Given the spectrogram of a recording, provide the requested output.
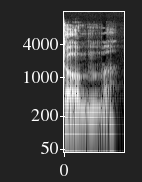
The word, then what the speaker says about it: homme: Remember, H is not pronounced, okay? So you've got the sound of O at the beginning of this word, okay? Cet homme.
